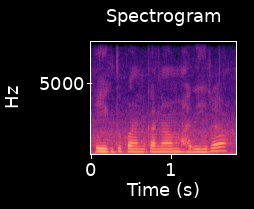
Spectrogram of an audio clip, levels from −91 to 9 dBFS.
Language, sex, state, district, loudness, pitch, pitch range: Hindi, female, Uttar Pradesh, Shamli, -14 LUFS, 205 Hz, 200-210 Hz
